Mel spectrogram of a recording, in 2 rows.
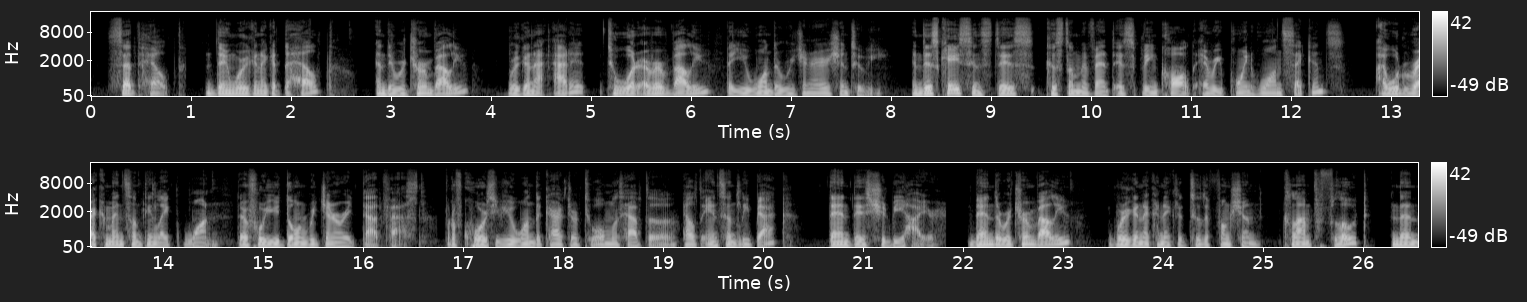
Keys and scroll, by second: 0.0-0.4 typing, 0.4 Return, 4.3 d, 14.6 1, 25.1 p.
